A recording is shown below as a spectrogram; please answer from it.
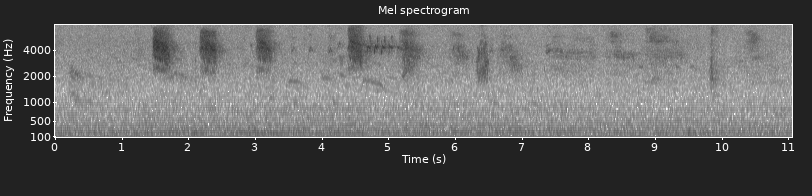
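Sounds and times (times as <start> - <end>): low background noise: 0.0 - 11.0.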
